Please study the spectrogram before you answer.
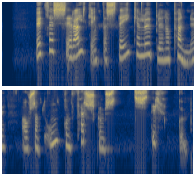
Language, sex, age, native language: Icelandic, female, 60-69, Icelandic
